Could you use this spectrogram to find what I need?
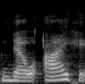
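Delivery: heated, insistent, argumentative back-and-forth tone. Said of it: "we got louder and louder".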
